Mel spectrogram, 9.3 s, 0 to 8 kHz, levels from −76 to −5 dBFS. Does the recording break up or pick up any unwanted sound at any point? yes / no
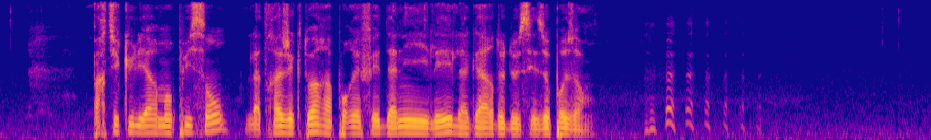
yes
